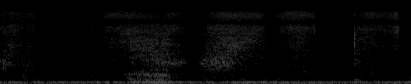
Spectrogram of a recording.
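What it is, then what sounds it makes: Oak plank floor being brushed. A soft natural-bristle hand brush, held in the fingers, sweeps over a solid oak plank floor along a white skirting board, moving light dust. Successive strokes make a bright, airy rubbing hiss with brief pauses between them. A faint steady low hum sits underneath.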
